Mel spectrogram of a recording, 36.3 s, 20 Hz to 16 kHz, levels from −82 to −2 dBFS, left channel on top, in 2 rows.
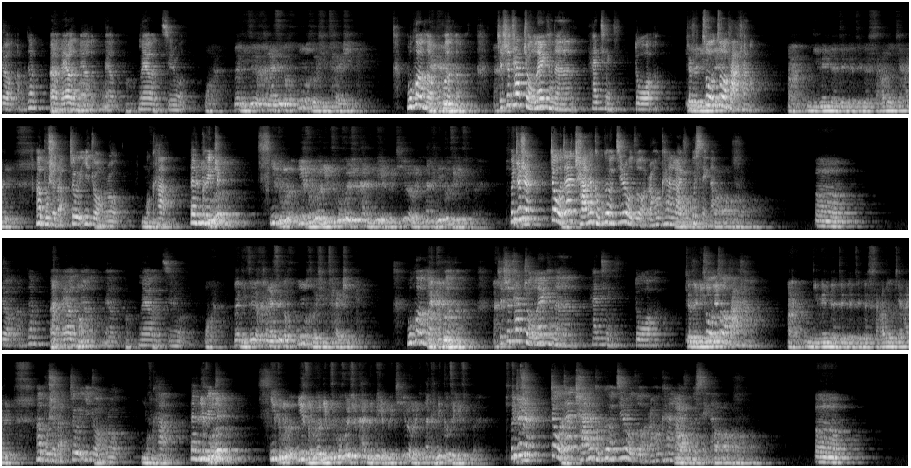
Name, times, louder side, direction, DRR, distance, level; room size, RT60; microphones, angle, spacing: voice 1, 0.0-2.3 2.7-3.7 7.8-9.2 9.6-11.5 11.8-12.3 12.7-13.1 13.7-15.1 18.8-20.5 21.0-21.5 21.9-22.7 23.3-23.5 28.3-28.8 29.1-32.4, left 6 dB, 45° left, 8 dB, 0.4 m, -22 dB
voice 2, 4.6-7.0 8.5-9.2 9.8-10.1 13.7-14.4 15.7-18.7 20.0-20.1 20.9-21.5 22.1-22.6 23.5-27.7 28.3-28.7 29.3-29.5 31.6-33.3 34.4-34.9, right 1 dB, 55° right, -3 dB, 1.1 m, -21 dB
8.2 x 2.9 x 4.3 m, 1.1 s
head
